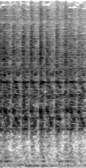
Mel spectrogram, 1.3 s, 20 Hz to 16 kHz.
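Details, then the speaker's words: 1964 Chevrolet El Camino with LS engine swap, first start-up, fuel not yet hooked up, fed only starter fluid: short cranking with a few uneven pops that never catch; crank no start from no fuel supply. "i'm gonna give it some starter fluid and i'm gonna uh let me figure out something real quick i don't have the fuel hooked up or the uh starter wire this starter right right here"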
